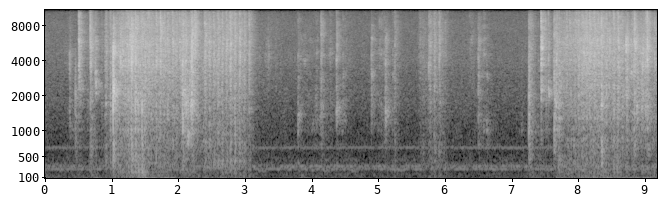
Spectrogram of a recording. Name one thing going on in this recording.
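A bird splashes and flutters in shallow water.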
